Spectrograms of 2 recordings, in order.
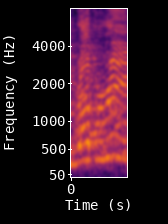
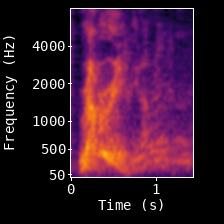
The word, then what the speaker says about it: robbery: Robbery. You didn't convince me. But robbery. No. No. Robbery. No. Robbery. Yeah. Yeah. Robbery. It's not like rubbery.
